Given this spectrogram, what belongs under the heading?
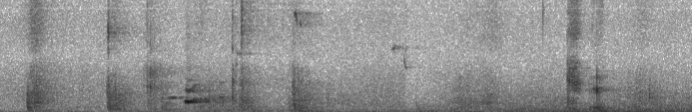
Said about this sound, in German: Ich mach mal das Fenster auf, ein bisschen frische Luft.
